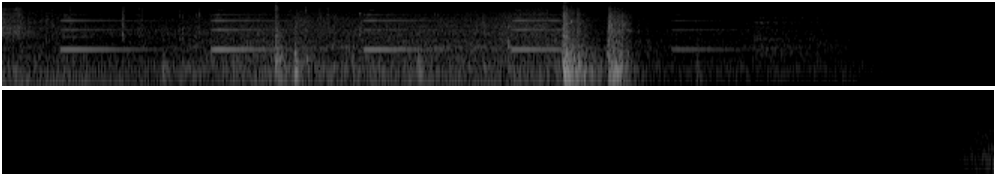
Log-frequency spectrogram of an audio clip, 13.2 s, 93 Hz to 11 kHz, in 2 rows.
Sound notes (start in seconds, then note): 3.6 doors shut; 8.4 silence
